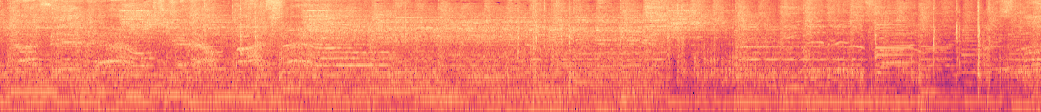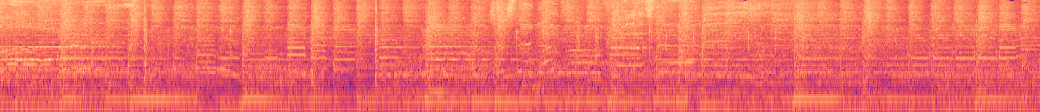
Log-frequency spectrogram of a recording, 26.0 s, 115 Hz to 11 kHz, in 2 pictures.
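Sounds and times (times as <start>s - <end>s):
music with steady bass: 0.0s - 26.0s
skateboard knocking and clacking: 0.0s - 26.0s
skateboard wheels rolling on concrete: 0.0s - 26.0s.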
